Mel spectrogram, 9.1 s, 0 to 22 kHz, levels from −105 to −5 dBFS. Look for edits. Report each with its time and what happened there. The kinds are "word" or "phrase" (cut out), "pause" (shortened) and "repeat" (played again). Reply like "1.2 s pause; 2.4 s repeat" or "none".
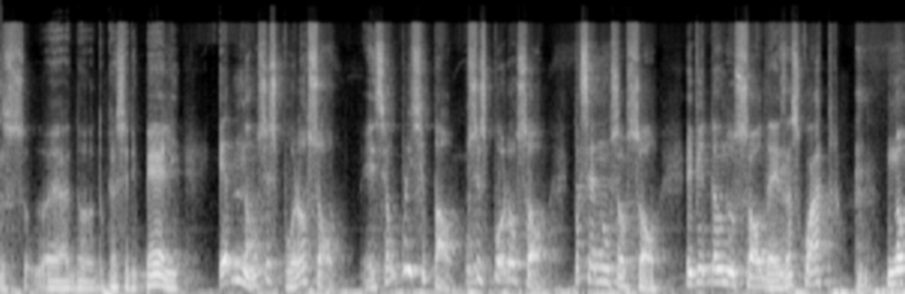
4.6 s word; 5.7 s word; 6.2 s word; 7.6 s word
